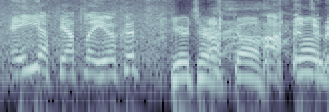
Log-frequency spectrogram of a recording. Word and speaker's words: Eyjafjallajökull: It has a name that's really easy to pronounce for Icelanders, nobody else. So it's called Eyjafjallajökull.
